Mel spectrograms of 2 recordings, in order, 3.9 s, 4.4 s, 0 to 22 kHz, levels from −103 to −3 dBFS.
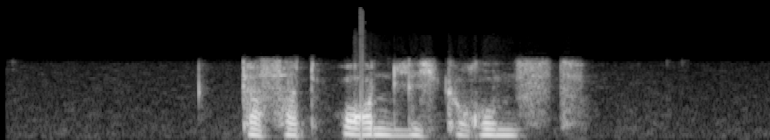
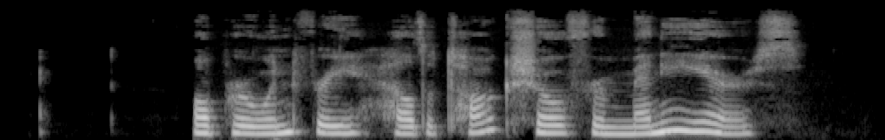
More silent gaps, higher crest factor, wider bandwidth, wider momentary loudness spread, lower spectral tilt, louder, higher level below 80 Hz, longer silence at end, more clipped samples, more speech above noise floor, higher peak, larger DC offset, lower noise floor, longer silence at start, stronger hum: neither; about the same, 22 dB vs 18 dB; second, 4.6 kHz vs 15.5 kHz; first, 19 LU vs 10 LU; about the same, -4.5 dB/octave vs -5 dB/octave; first, -22 LUFS vs -30 LUFS; first, -62 dBFS vs -74 dBFS; first, 0.95 s vs 0.45 s; neither; about the same, 47 dB vs 45 dB; first, -4 dBFS vs -14 dBFS; neither; second, -68 dBFS vs -74 dBFS; first, 1.2 s vs 0.95 s; neither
